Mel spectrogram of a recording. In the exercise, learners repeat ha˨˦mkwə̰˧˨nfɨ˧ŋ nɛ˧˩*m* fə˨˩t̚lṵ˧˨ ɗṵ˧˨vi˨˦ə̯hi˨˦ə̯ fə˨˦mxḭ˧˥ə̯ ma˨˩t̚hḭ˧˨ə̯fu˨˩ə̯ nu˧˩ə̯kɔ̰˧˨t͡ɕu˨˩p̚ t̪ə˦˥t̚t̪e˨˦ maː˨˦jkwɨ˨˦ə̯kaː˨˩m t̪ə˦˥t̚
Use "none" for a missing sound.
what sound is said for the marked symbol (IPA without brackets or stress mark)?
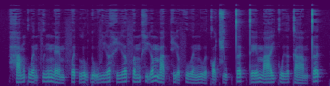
m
